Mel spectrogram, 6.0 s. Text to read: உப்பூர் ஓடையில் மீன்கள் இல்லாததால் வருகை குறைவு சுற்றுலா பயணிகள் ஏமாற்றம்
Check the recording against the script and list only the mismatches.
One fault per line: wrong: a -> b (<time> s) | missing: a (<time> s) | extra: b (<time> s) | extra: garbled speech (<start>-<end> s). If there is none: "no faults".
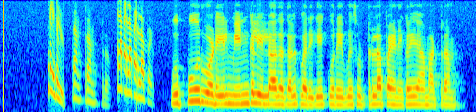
no faults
